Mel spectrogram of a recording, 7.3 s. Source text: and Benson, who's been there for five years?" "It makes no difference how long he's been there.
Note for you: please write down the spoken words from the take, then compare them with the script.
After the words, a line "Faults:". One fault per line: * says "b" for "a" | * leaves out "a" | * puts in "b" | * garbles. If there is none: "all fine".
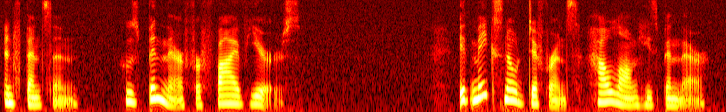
and Benson, who's been there for five years?" "It makes no difference how long he's been there.
Faults:
all fine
